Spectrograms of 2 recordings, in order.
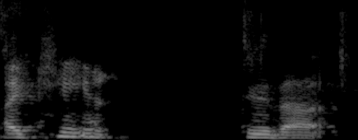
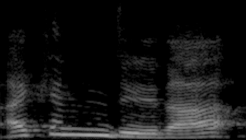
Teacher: it's a hard stop if it's can't, as in can't, versus a very soft stop if it's can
